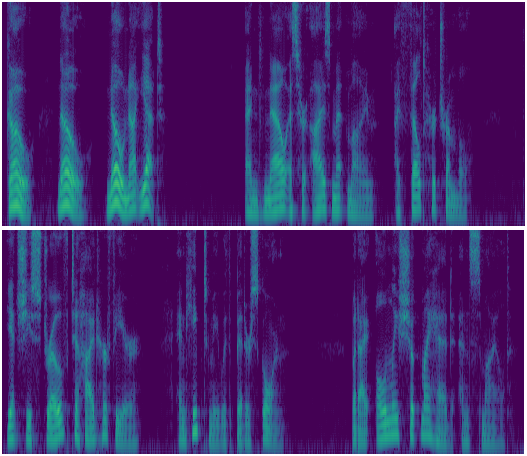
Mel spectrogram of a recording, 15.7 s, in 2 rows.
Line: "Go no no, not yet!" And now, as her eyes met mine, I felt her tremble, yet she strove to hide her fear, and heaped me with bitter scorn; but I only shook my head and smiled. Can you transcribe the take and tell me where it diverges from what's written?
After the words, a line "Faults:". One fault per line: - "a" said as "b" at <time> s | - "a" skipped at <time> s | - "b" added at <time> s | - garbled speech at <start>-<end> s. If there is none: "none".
"Go no no, not yet!" And now, as her eyes met mine, I felt her tremble, yet she strove to hide her fear, and heaped me with bitter scorn; but I only shook my head and smiled.
Faults:
none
